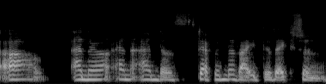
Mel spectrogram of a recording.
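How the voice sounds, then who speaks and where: A somewhat breathy woman's voice, fairly high in pitch and fairly slow in pace, dry with no echo against a quiet background. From Assam, India. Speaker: academic, disaster researcher; speaker. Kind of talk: panel discussion. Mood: thoughtful, earnest. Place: home room. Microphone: earbuds.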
